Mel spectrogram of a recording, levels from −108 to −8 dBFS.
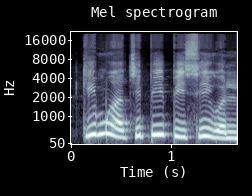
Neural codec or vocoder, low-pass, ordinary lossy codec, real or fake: none; 19.8 kHz; Opus, 32 kbps; real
